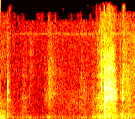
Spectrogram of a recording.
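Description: Near silence: room tone in a pause between spoken sentences, with a faint inhale near the end.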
